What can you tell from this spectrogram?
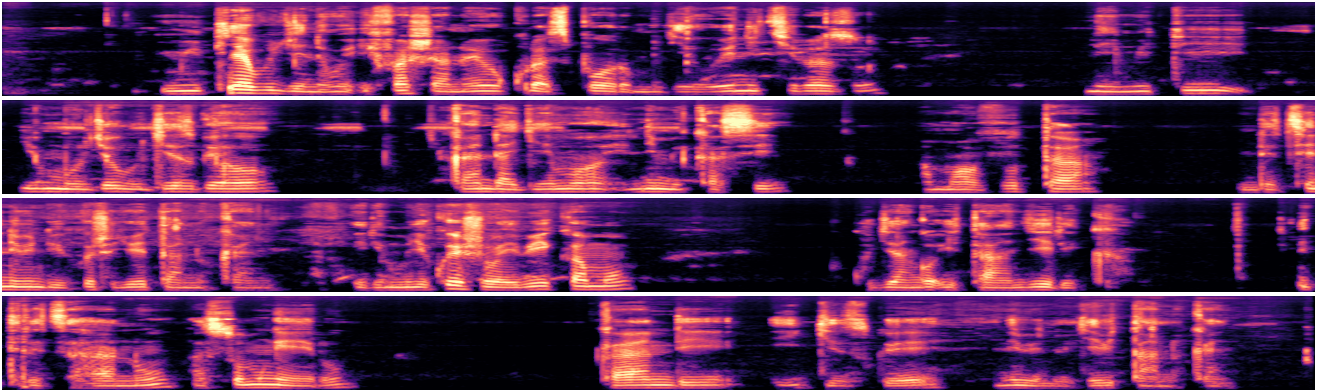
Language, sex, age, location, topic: Kinyarwanda, male, 18-24, Kigali, health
